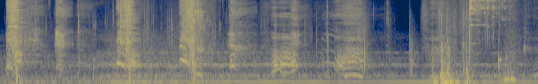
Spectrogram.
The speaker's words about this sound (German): Die Lampe fiel zu Boden. Das Glas zersprang. Das Öl lief aus.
